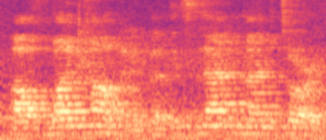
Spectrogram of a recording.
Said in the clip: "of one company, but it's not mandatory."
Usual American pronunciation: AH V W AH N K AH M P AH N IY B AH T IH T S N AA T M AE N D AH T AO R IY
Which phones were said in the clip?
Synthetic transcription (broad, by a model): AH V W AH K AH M AH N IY B AH T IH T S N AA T M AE N D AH T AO R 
